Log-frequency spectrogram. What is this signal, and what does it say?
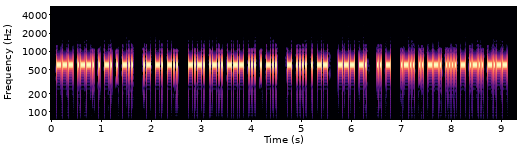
Morse code, heard as a keyed tone, about 40 wpm, 600 Hz. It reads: OPENED AND CLOSED THEM ON IT LIGHTLY
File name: the old man and the sea 2 40wpm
